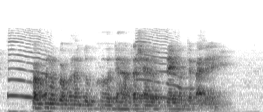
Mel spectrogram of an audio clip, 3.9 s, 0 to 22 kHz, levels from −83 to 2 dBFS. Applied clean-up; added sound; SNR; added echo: none; Wind instrument, woodwind instrument; 8 dB; reverberation time 0.5 s.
